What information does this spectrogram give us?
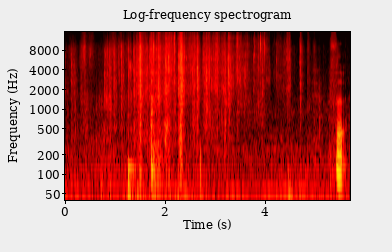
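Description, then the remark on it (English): Continuous crinkling and crackling of paper being screwed up into a ball, with irregular sharp rustles for several seconds, ending in a single soft thud as the paper lands in the bin. “For the evidence on the tape, the screwed up paper landed straight in the bin.”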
